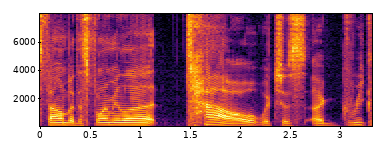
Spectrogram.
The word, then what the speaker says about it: tau: found by this formula tau which is a Greek letter it rhymes with now anyway it's for torque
